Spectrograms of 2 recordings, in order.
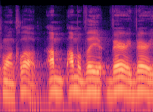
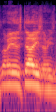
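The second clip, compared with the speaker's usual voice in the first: louder, higher big-man swagger; boastful; 7 semitones higher, 6 dB louder, much faster than usual. Retold or imitated. Ted Williams boasting before his card-playing buddies, boastful. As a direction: show off for your buddies. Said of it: "He's gonna boast a little bit in front of all of his buddies".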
